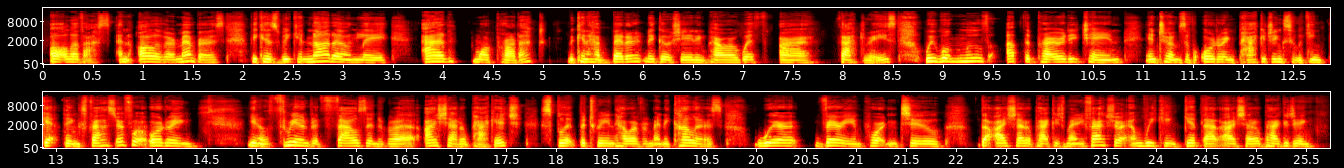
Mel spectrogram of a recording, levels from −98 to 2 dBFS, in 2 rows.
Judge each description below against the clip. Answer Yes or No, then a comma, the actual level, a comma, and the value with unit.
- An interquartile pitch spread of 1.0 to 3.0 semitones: Yes, average, 2.7 semitones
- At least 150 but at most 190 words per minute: Yes, average, 170 wpm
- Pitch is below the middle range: No, medium, 185 Hz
